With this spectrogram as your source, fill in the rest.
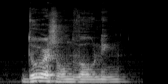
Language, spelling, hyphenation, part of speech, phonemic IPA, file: Dutch, doorzonwoning, door‧zon‧wo‧ning, noun, /ˈdoːr.zɔnˌʋoː.nɪŋ/, Nl-doorzonwoning.ogg
- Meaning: a residence with a large living room that stretches from front to back, with large windows on both ends; being a type of housing that became common in the Netherlands after the Second World War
